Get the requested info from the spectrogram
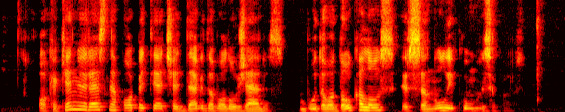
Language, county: Lithuanian, Vilnius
